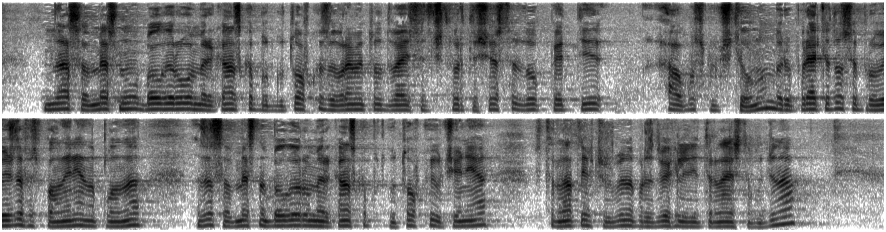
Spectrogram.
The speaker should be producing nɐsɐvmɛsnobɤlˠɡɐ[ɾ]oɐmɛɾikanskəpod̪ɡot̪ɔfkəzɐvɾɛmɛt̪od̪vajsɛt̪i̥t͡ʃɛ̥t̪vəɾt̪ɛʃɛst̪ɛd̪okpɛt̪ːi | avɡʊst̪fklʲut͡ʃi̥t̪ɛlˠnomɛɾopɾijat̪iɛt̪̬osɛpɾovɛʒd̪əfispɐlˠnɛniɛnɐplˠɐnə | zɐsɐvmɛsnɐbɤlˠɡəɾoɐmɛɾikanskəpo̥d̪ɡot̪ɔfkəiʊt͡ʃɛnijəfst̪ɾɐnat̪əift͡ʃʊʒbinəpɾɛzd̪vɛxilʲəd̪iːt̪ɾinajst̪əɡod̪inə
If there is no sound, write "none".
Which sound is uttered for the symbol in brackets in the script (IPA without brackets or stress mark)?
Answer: ɾ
